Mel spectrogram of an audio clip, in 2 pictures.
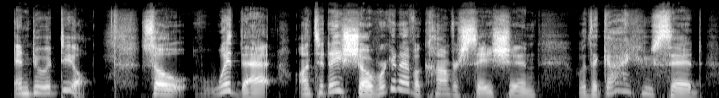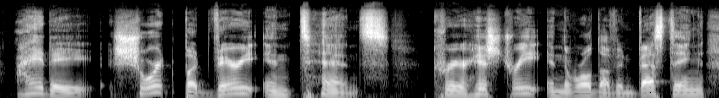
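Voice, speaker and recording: A man hosting a podcast interview, greeting and questioning his guest in an energetic, playful way. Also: a little high, dry recording, studio quality. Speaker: podcast host.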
